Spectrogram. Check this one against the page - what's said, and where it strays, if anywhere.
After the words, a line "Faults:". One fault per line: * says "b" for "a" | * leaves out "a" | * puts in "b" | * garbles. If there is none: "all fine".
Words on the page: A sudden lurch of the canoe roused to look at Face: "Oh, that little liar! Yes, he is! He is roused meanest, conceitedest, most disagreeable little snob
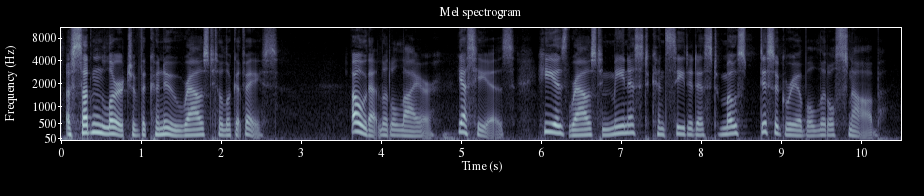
A sudden lurch of the canoe roused to look at Face: "Oh, that little liar! Yes, he is! He is roused meanest, conceitedest, most disagreeable little snob
Faults:
all fine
